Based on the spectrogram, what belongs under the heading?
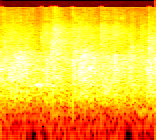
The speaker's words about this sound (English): This guy is making a six-axis Stuart platform using syringes as hydraulic pistons. Yeah, it deserves a clap for the effort, doesn't it? I mean, yeah.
